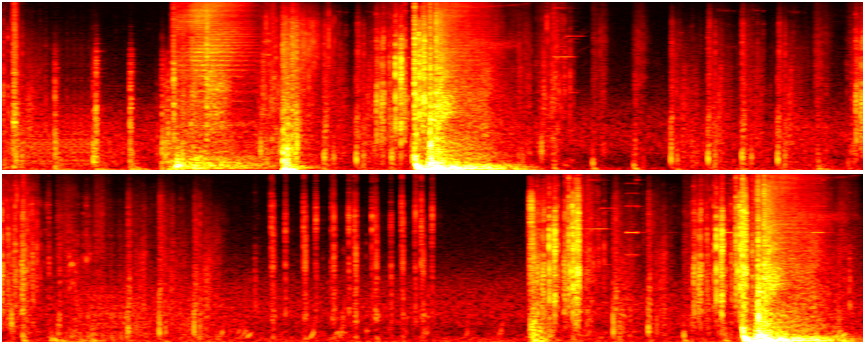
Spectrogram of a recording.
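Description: Footsteps crunch over gravel.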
